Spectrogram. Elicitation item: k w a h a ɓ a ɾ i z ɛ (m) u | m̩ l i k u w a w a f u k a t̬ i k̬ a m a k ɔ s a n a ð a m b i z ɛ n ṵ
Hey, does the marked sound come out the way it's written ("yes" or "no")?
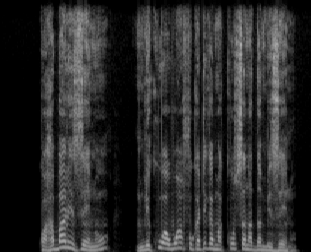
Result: no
